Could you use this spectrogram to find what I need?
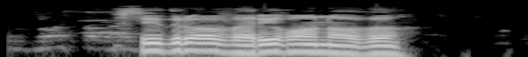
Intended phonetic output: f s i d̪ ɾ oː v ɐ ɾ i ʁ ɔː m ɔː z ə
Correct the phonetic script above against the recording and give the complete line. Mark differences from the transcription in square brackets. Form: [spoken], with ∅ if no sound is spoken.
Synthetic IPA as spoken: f s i d̪ ɾ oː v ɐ ɾ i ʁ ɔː [n] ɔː [v] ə

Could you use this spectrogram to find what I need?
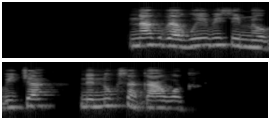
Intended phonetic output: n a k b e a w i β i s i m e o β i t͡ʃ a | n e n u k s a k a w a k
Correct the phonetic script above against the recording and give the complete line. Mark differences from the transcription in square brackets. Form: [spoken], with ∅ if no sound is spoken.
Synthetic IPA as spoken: n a k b e a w i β i s i m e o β i t͡ʃ a | n e n u k s a k a w a k

